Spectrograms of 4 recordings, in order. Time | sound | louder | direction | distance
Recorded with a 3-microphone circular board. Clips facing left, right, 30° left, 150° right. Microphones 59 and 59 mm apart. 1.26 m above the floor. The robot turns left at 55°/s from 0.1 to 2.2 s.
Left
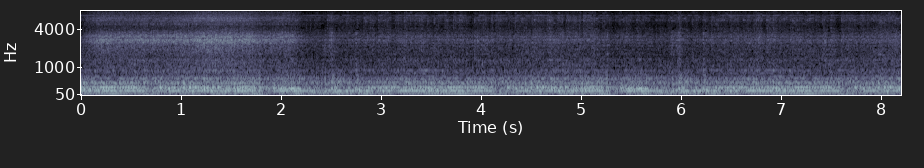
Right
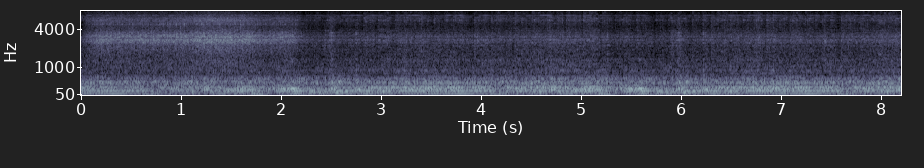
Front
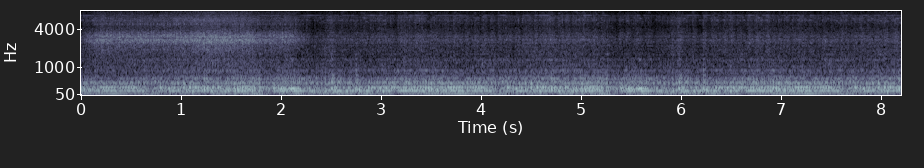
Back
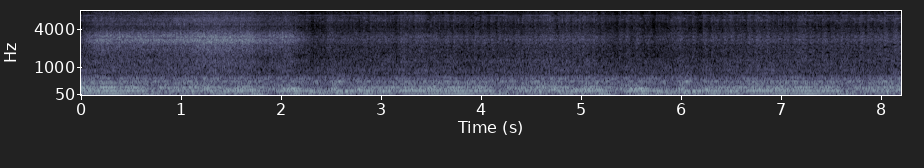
0.0 | an engine running | left 6 dB, front 1 dB | 130° left | 1.6 m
